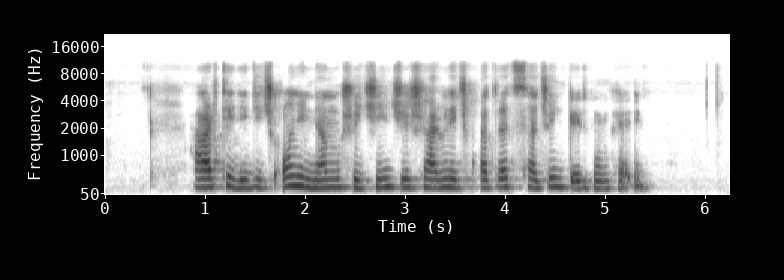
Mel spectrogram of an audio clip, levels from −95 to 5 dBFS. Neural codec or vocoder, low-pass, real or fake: codec, 44.1 kHz, 2.6 kbps, SNAC; 10.8 kHz; fake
